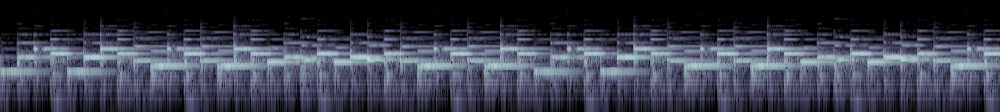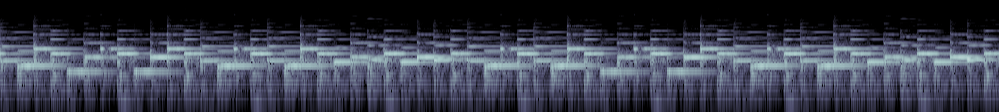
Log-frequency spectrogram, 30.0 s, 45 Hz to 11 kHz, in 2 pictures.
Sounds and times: piano 0.0 - 29.9

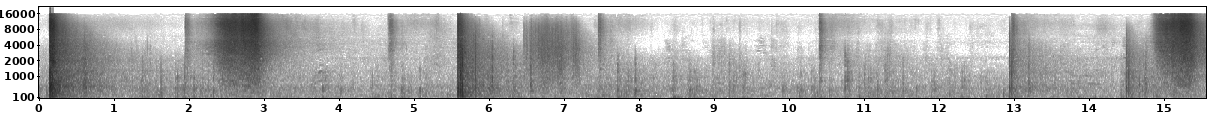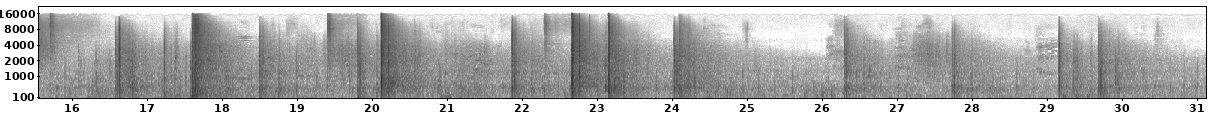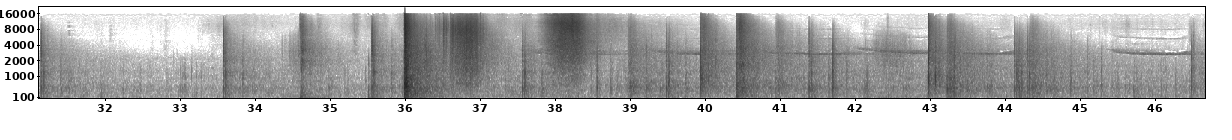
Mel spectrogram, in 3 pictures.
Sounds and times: rockets 0.0 - 16.3
Fireworks 0.0 - 46.6
fire-crackers 0.0 - 46.6
rockets 33.2 - 44.6
explosions 35.5 - 39.0

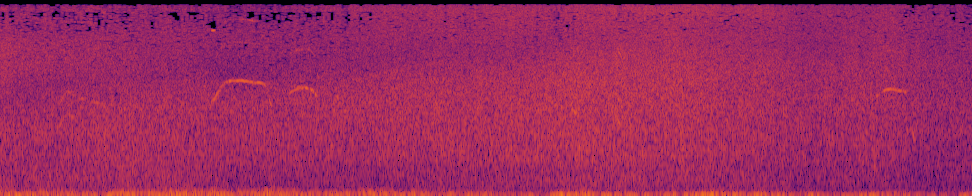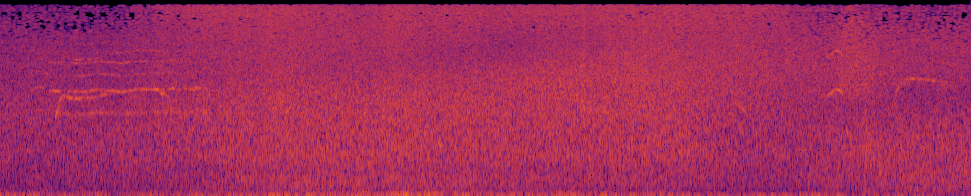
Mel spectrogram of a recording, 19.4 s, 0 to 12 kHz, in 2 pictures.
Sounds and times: waves 0.0 - 19.4

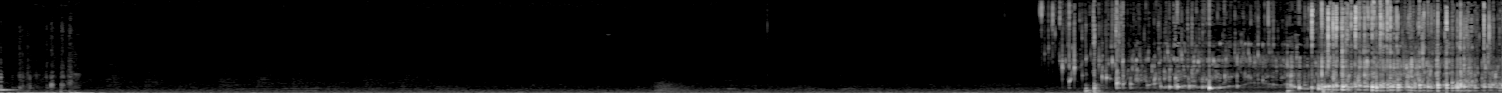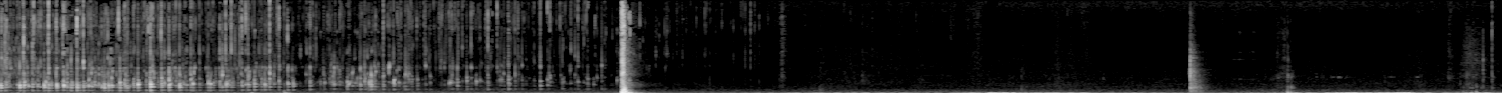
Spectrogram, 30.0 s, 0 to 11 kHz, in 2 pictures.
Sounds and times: Pouring water into a glass 10.4 - 22.6

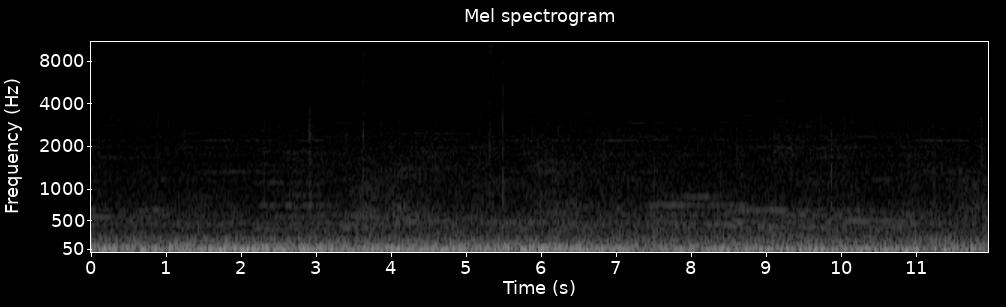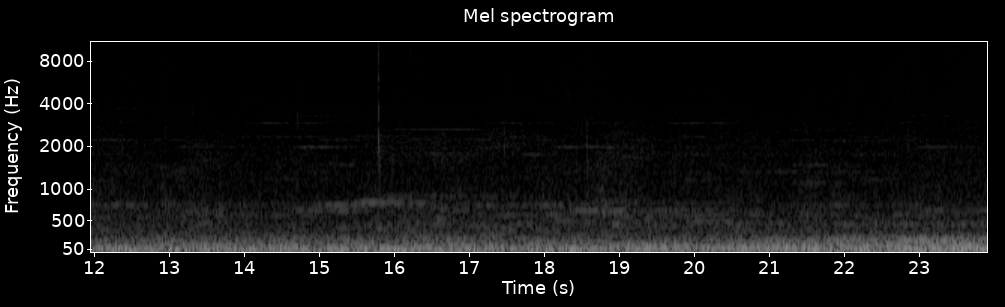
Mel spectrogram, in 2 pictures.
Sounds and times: metro arrival 5.8 - 23.9

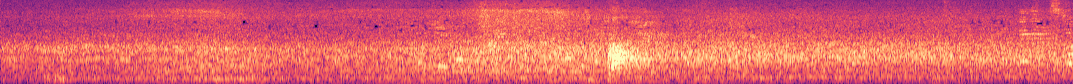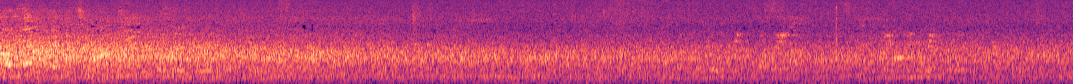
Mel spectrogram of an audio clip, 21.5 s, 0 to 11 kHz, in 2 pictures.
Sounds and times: cars 0.0 - 21.4

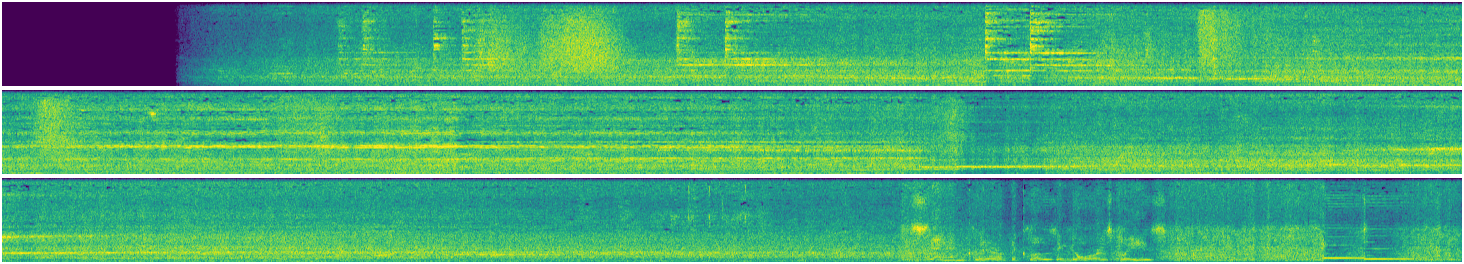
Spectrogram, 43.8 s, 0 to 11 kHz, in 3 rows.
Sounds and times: Train arriving and departing 1.7 - 43.8

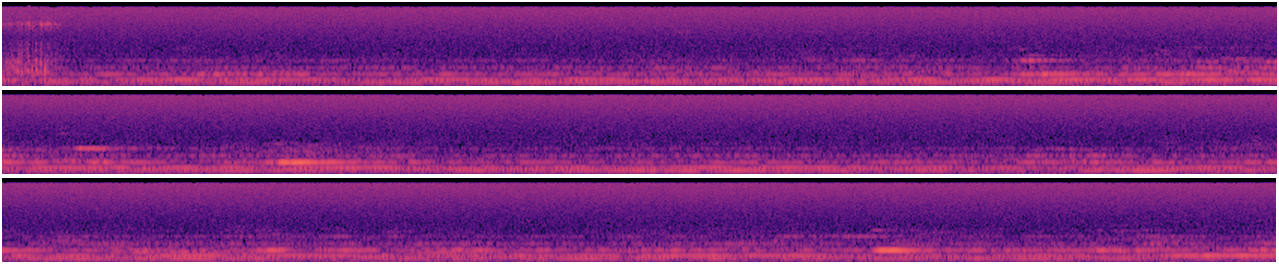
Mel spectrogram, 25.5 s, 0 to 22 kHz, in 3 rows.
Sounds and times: ceramic Dango sculptures 0.0 - 0.4

